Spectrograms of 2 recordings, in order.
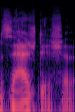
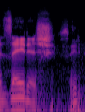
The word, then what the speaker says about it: Zadish: I was calling him Zajdish. I was literally talking to him an hour ago. What am I doing? Yeah, Zadish. Zadish.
